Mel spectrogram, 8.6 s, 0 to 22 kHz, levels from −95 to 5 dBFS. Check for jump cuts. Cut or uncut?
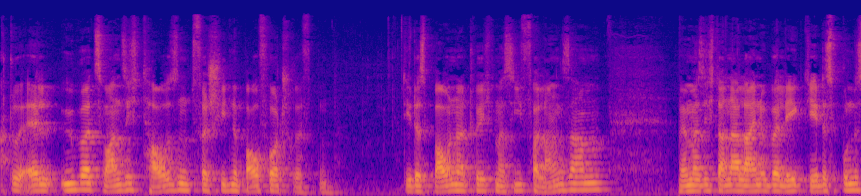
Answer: uncut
